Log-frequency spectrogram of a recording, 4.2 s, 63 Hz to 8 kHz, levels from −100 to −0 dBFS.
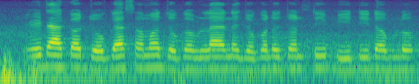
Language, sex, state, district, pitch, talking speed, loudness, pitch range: Odia, male, Odisha, Khordha, 155 Hz, 130 wpm, -19 LUFS, 150-165 Hz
